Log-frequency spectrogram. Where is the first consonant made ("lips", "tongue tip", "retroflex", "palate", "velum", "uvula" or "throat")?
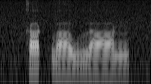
velum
